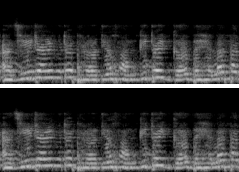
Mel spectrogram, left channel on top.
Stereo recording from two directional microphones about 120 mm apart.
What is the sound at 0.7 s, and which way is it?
Speech, 60° left (ahead or behind).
